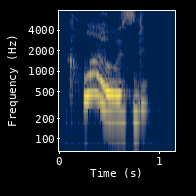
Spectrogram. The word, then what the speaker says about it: closed: Also, notice the pronunciation. Without the D, close is very short, with an S sound at the end. Close. But the word closed, with a D at the end, is stretched longer, with a Z sound.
